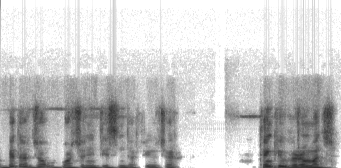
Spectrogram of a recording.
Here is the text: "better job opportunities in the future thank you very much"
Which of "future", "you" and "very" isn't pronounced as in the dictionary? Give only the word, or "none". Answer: none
